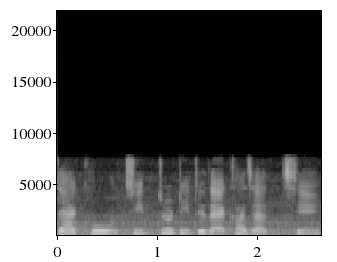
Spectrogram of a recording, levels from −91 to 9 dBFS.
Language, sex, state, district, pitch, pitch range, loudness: Bengali, female, West Bengal, Jalpaiguri, 255 Hz, 230-290 Hz, -24 LUFS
